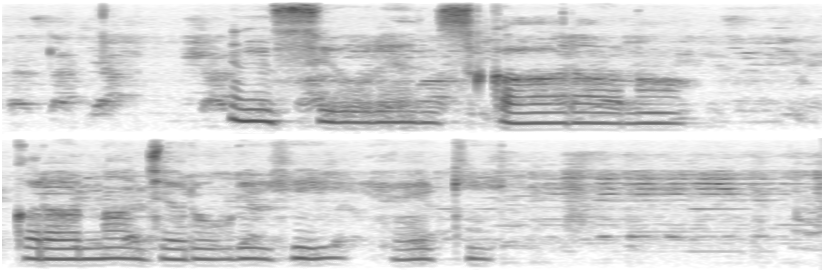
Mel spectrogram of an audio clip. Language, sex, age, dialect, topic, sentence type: Magahi, female, 25-30, Northeastern/Surjapuri, banking, question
